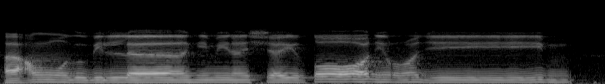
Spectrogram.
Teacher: ain di pertengahan kerongkong, zal di hujung lidah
